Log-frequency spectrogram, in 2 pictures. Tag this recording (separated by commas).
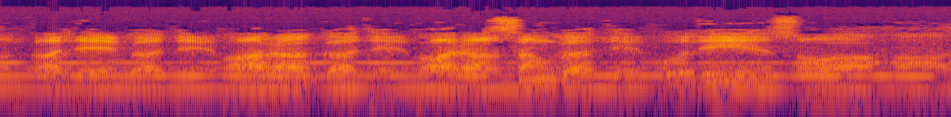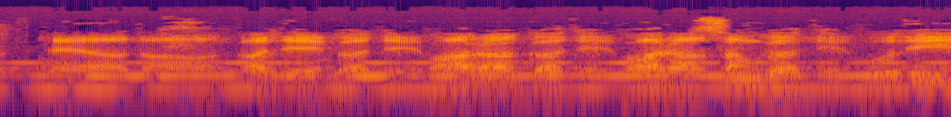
Music, Mantra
